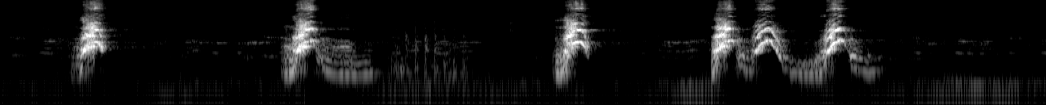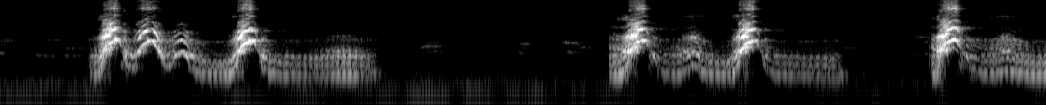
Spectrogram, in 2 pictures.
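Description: A poodle barks in sharp, high bursts, sometimes single and sometimes in quick pairs or triplets.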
